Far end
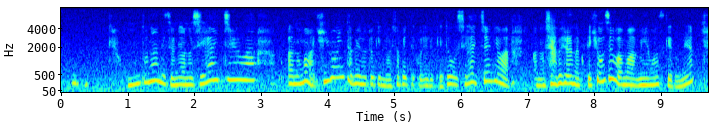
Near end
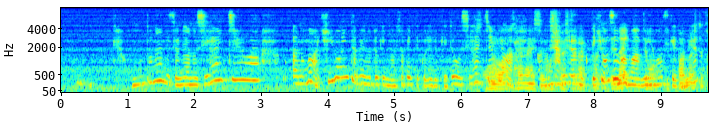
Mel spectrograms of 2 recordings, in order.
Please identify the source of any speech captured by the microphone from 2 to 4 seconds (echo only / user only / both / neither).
echo only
